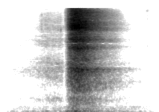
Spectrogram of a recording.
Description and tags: Toro Soplando
this is a bull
